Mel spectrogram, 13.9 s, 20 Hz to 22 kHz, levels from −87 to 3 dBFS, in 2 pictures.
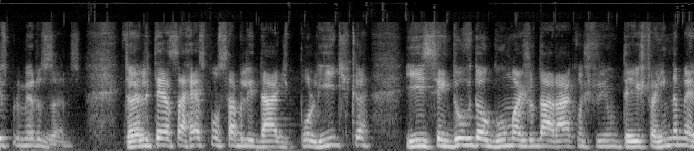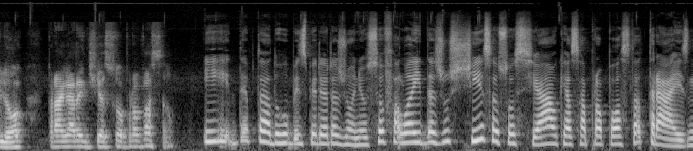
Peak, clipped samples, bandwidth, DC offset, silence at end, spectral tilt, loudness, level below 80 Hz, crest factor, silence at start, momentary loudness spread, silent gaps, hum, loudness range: -2 dBFS; under 0.1%; over 20 kHz; under 0.1%; 0 s; -5 dB/octave; -17 LUFS; -52 dBFS; 16 dB; 0 s; 9 LU; none; none; 2 LU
